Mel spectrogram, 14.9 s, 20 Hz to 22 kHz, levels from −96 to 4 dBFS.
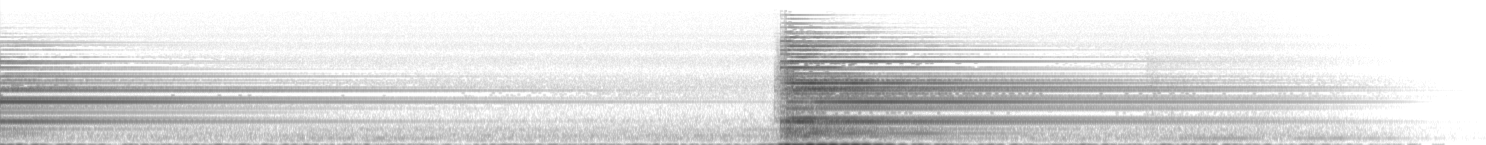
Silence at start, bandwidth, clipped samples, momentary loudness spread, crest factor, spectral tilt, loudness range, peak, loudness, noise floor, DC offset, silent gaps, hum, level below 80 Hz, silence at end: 0 s; 15.5 kHz; under 0.1%; 28 LU; 24 dB; 0 dB/octave; 23 LU; -10 dBFS; -29 LUFS; -82 dBFS; under 0.1%; none; none; -56 dBFS; 2.3 s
